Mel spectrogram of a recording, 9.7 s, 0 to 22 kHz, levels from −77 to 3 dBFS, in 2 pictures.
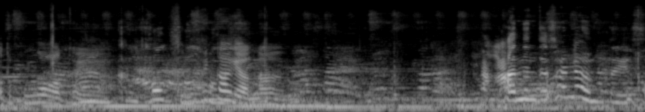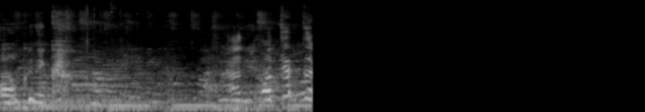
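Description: Sounds play until 7.17 s, when the audio cuts off abruptly and falls to silence, with no room tone, for the remaining 2.5 s to the end. This audio dropout to silence was likely caused by lost input, such as a disconnected device or stray mute, while recording continued writing silence.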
